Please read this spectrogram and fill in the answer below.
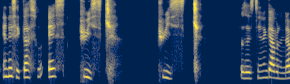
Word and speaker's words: puisque: Puisque. Entonces tienen que aprender a pronunciar bien esa palabra.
